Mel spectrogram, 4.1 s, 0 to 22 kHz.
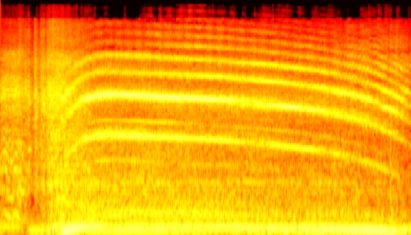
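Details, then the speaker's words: Blown Thunderbird on a winter road trip at 0°F, after it died with a massive oil leak: cranked to check for seizure, it catches, revs smoothly and fades, apparently running off the accelerator pump while out of gas. Engine runs, not seized. "Well, the good news is it runs. It's out of gas."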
